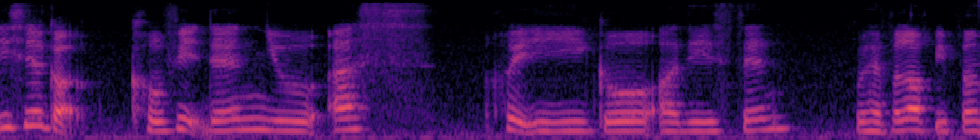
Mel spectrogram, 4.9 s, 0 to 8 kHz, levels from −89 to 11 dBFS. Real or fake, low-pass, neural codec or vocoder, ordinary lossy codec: real; 7.2 kHz; none; none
